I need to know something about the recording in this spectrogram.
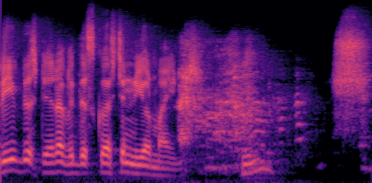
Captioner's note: laughter; more laughter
